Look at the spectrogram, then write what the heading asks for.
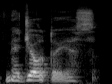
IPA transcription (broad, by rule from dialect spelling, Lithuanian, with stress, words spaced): mʲɛˈd͡ʒʲoːtoːjɛs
